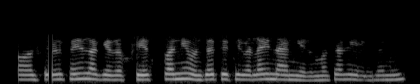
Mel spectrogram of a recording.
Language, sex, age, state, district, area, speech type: Nepali, female, 18-30, West Bengal, Kalimpong, rural, conversation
